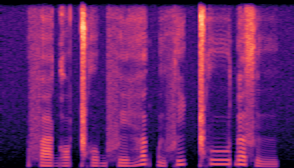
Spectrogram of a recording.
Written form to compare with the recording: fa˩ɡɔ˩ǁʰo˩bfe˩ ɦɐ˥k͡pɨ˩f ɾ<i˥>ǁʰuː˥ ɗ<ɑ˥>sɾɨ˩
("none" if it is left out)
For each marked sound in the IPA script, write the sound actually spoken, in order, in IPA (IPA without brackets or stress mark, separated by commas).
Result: i˥, ɐ˥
